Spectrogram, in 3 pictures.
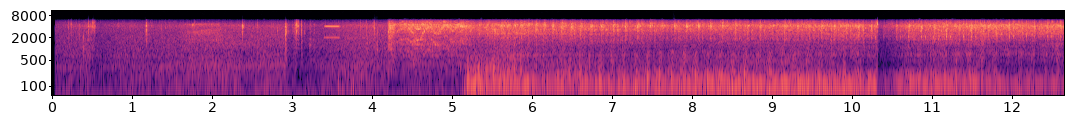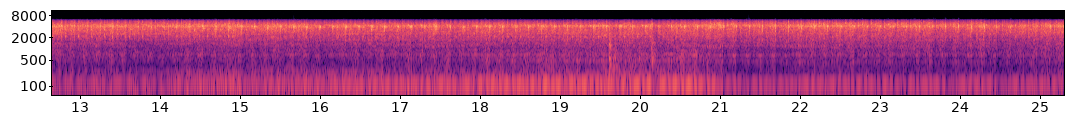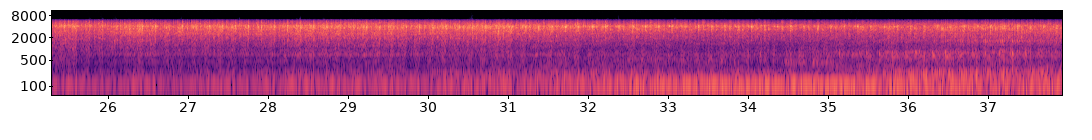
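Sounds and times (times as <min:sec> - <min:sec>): car engine cranking and idling: 0:02.4 - 0:37.9
fast valvetrain ticking: 0:06.1 - 0:37.9.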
